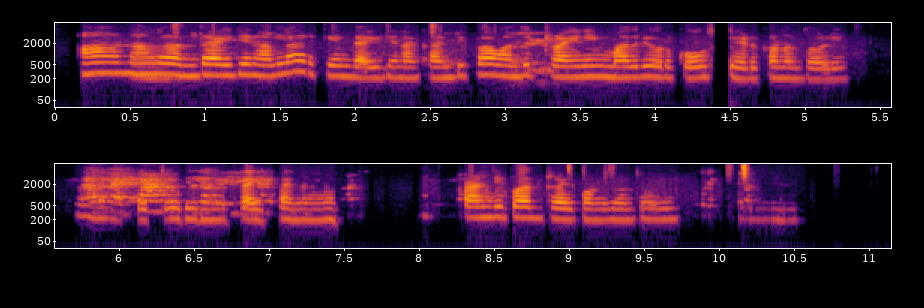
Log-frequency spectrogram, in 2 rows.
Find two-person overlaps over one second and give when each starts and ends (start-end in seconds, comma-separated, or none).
none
